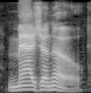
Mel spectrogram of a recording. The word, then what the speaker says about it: Maginot: have mispronounced my name it's m which rhymes with badge uh as in Du and no as in more than you MAA no anyway thank you for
